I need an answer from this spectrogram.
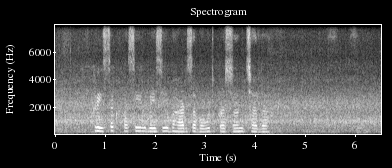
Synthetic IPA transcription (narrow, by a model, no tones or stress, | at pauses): kɾisəkpʰəsilbeːsibʱaɽsə̃bəɦut̪pɾəsənt͡ʃʰələ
